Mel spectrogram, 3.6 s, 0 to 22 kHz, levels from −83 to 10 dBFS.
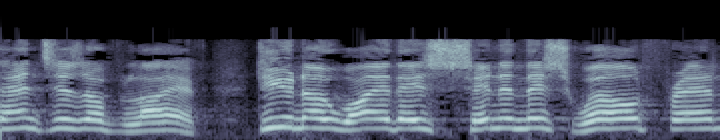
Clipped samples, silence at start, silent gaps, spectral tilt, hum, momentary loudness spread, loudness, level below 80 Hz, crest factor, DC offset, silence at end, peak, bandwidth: under 0.1%; 0 s; none; -1.5 dB/octave; none; 4 LU; -10 LUFS; -58 dBFS; 12 dB; under 0.1%; 0 s; 0 dBFS; 8.2 kHz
